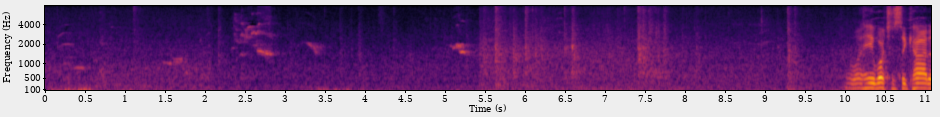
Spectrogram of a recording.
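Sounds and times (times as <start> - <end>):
birds warbling: 0.0 - 3.8, 4.6 - 7.1.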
